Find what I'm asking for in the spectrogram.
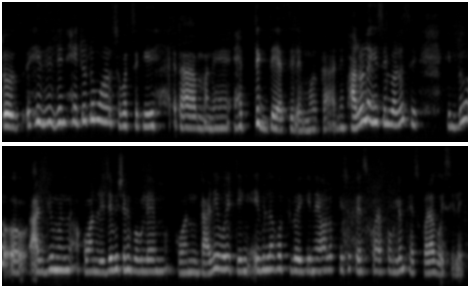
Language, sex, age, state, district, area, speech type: Assamese, female, 30-45, Assam, Udalguri, urban, spontaneous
